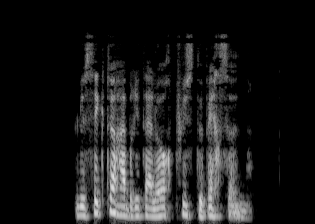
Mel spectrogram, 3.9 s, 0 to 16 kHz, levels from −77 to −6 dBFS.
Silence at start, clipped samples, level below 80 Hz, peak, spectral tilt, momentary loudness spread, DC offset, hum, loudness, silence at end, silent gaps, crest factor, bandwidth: 0.95 s; under 0.1%; -66 dBFS; -4 dBFS; -5.5 dB/octave; 11 LU; under 0.1%; none; -23 LUFS; 0.8 s; none; 22 dB; 9.4 kHz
